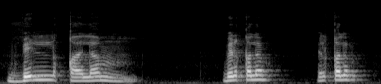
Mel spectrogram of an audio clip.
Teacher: اب پھر میم آیا، ہم نے ساکن ہے، ہم نے ایک دم ہونٹ اس کو بند کر دیے اور میم پورا پڑھا گیا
